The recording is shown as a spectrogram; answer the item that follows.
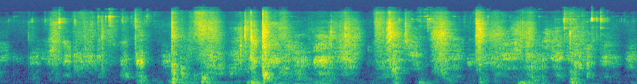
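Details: Two Siberian Huskies playing indoors, mouthing each other while lying on the floor before wrestling, one talking in a low-pitched voice; breathy grumbles, huffs and short whines come in quick irregular bursts.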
